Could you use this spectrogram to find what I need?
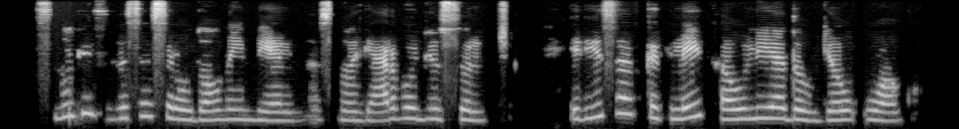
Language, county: Lithuanian, Kaunas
